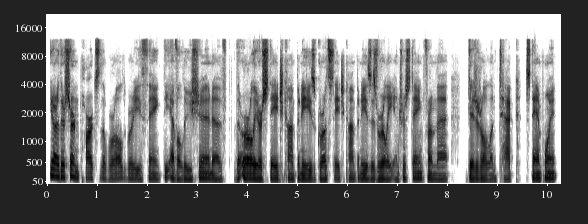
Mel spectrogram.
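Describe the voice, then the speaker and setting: Brief: male podcast host, smooth low voice, dry close sound, easygoing questions. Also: normal speed, no echo. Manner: relaxed, conversational questioning. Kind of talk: interview questions.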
